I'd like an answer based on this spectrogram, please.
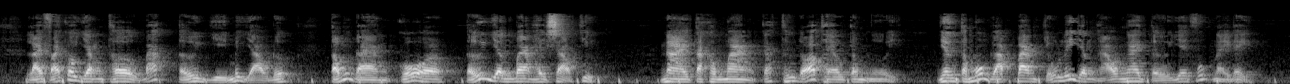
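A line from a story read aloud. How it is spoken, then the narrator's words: Laughing loudly. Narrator (Vietnamese): Chí Tôn cười lớn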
